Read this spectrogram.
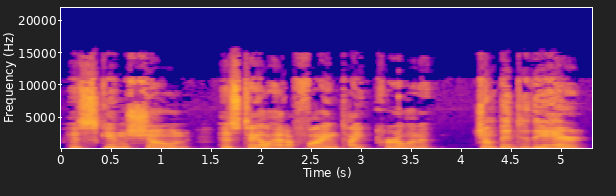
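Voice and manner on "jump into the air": high, eager cry. Acted. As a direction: call it out high to the pig. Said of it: "cried Charlotte".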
